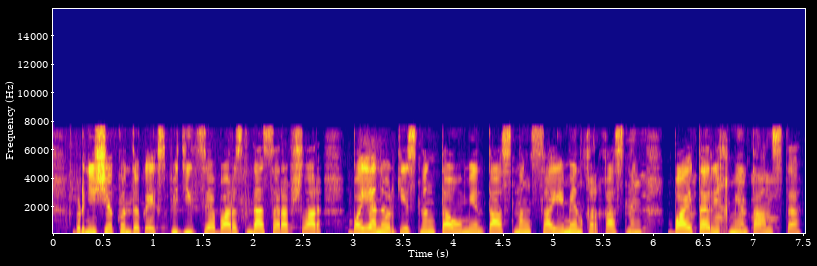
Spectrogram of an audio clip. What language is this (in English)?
Kazakh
